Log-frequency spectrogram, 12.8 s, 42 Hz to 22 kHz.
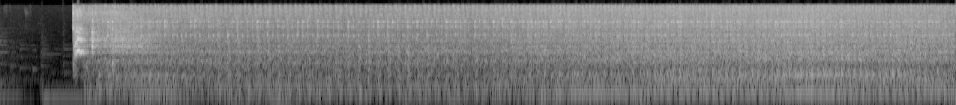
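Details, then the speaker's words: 1984 Honda VF750F first fire-up after a starter motor swap: fires abruptly, then a loud clattery idle with a busy top-end rattle over the exhaust. Cause undetermined; owner suspects cams or badly maladjusted valves. Fuel leak noted; may be running very rich and smoking. "The major problem was it was incredibly rattly coming from this end, and can't really determine what the cause of the rattle was. It sounded a little bit top end, it could be cams, might just be incredibly maladjusted valves."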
